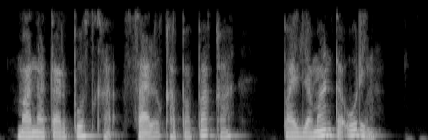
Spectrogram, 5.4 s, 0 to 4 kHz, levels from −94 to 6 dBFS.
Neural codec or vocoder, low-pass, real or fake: none; 3.6 kHz; real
